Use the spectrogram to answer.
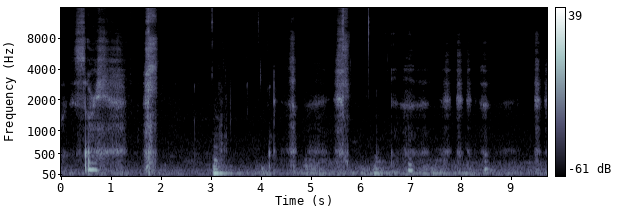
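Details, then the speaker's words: Two or three sharp sneeze bursts with breathy intakes between, faint room noise, the person repeatedly apologising for sneezing again; repeated sneezing. "Sorry. I have to sneeze again. Excuse me. Oh, sorry. Excuse me. I have to sneeze again."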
